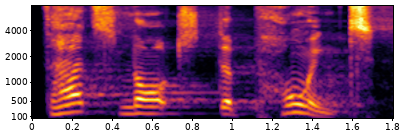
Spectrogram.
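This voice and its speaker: A man's voice: lively intonation, drawn-out words. A man reading the dialogue of a fan fiction aloud, shifting his voice between characters. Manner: voices several characters by shifting pitch and pace. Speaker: podcast co-host reading fanfiction.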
